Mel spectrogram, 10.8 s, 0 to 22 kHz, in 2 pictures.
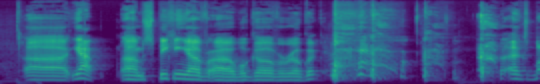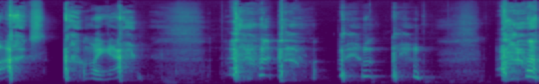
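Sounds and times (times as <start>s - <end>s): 
speech: 0.2s - 3.6s, 5.1s - 6.9s, 10.4s - 10.7s
harsh raspy coughing fit: 3.2s - 6.9s, 7.7s - 9.8s, 10.4s - 10.7s.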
